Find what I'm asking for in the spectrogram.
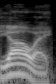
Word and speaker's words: Yahweh: Today, many Christians use the word Yahweh, the more original pronunciation, not hesitating to name the divine name since Jesus taught believers to speak in a familiar way to God.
